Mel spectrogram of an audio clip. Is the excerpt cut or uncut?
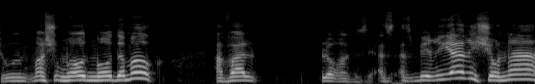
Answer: uncut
